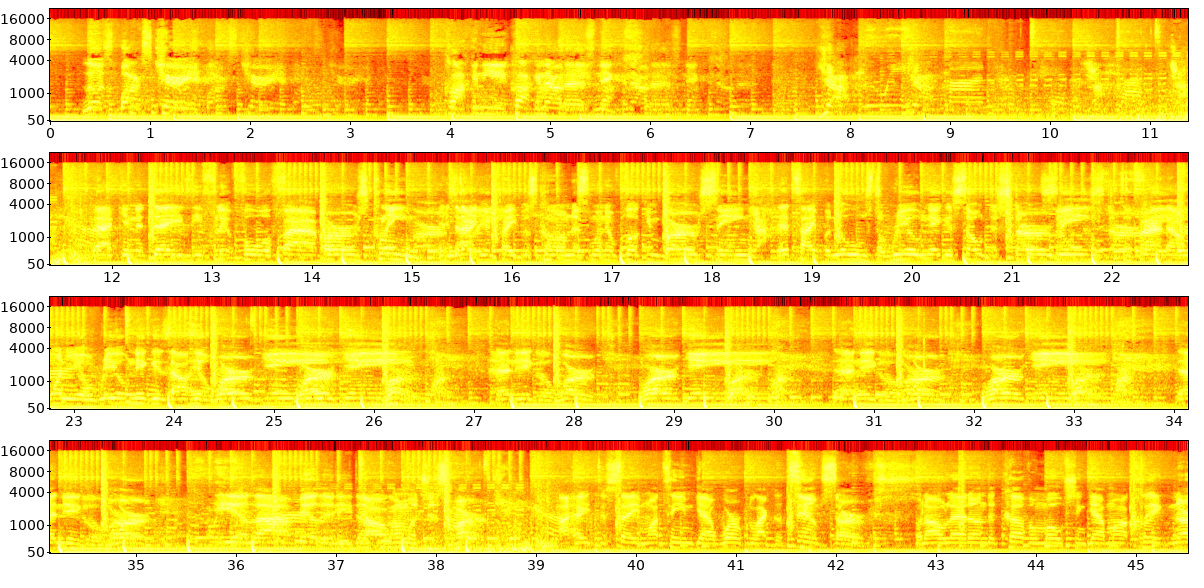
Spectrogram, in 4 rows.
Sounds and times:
Independent music: 0.0 - 45.5.

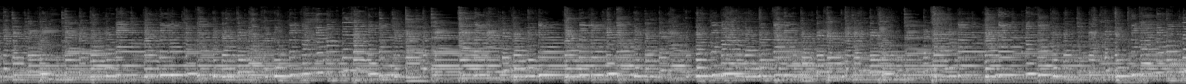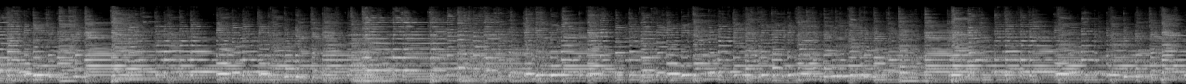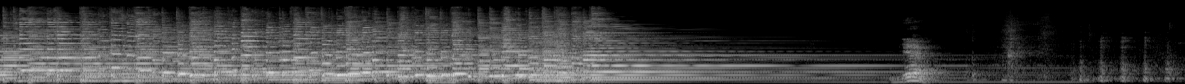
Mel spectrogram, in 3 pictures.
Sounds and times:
Mandolin: 0.0 - 34.8
Guitar: 0.0 - 35.5
Speech: 32.6 - 33.2.

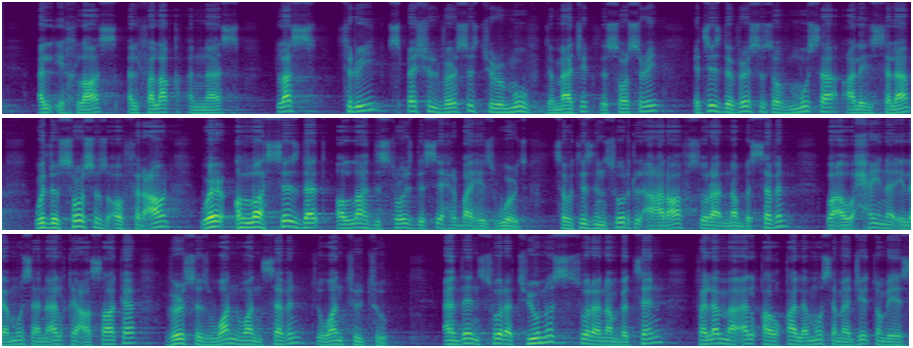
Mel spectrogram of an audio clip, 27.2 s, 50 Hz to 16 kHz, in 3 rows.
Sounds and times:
Speech: 0.4 - 27.2.

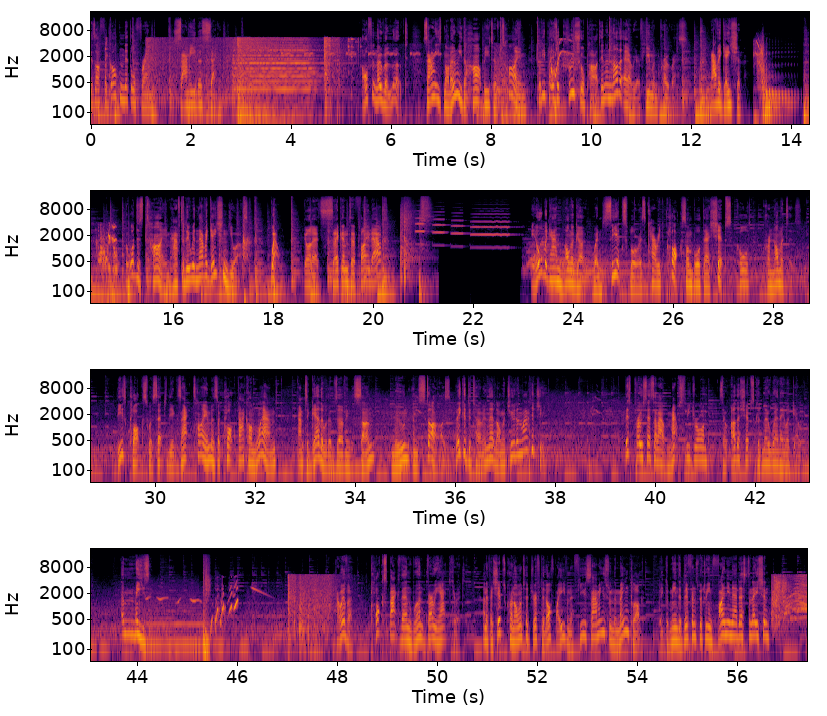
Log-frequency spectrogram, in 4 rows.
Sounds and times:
Speech: 0.0 - 2.7, 5.4 - 13.1, 15.0 - 20.3, 23.2 - 28.5, 29.2 - 37.8, 39.4 - 43.1, 43.7 - 44.4, 48.0 - 56.7
Music: 0.0 - 4.7, 6.8 - 12.6, 14.2 - 57.4.

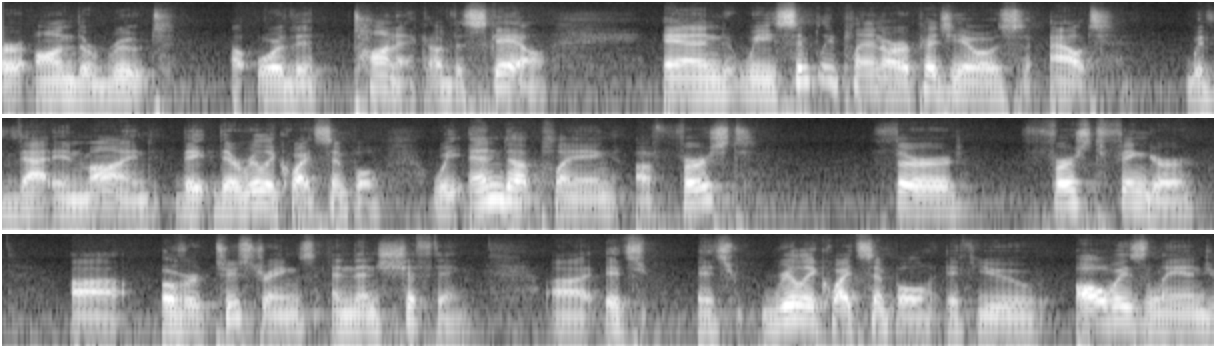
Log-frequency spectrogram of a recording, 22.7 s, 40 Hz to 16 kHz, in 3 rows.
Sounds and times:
Speech: 0.0 - 3.4, 4.1 - 12.4, 13.0 - 22.7.

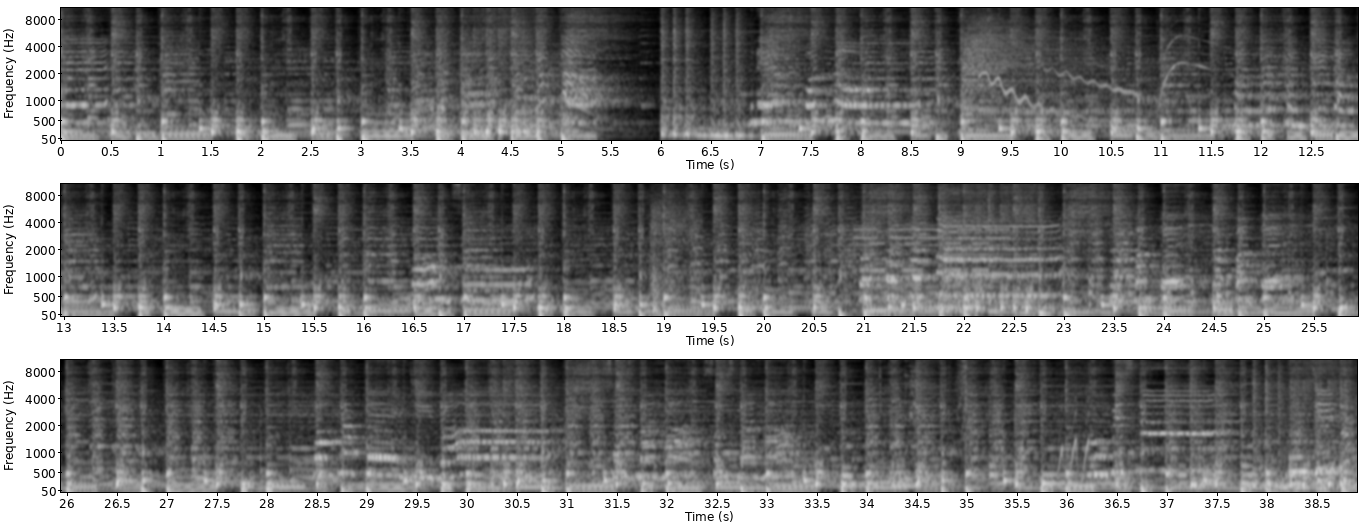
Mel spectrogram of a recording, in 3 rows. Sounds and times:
Music: 0.0 - 38.9
Singing: 20.8 - 25.3, 38.2 - 38.9.

